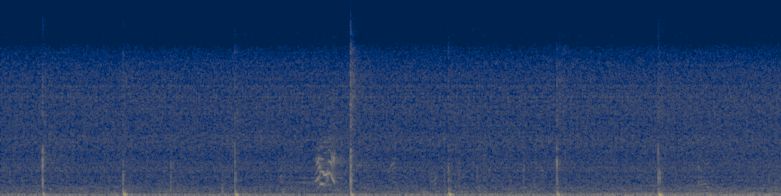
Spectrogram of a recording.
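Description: A volleyball being struck by players' hands and forearms during a beach volleyball rally: a sharp smack about once a second, seven in all. There is a short warbling call about three seconds in.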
